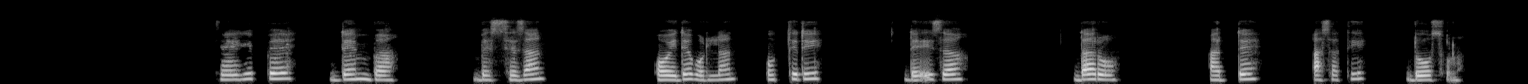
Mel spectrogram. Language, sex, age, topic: Gamo, female, 18-24, government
